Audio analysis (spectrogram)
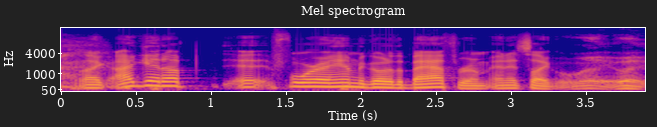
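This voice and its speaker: With an American accent, a man talks at a fairly quick pace, his pitch moving in very wide swings. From New York, then Indiana from about ten. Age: 20s. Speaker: videographer and comedy show host. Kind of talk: casual podcast interview. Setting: podcast studio with speakers outside. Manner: loud; animated, rambling.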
